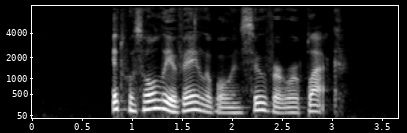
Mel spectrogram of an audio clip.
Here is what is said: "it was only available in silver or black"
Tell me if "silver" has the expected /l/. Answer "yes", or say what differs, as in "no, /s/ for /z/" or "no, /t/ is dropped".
no, /l/ is dropped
